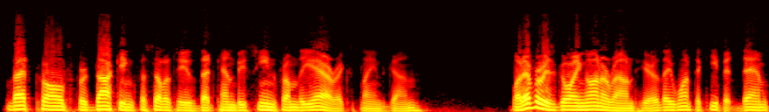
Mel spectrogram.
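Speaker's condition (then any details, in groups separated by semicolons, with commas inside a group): No condition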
